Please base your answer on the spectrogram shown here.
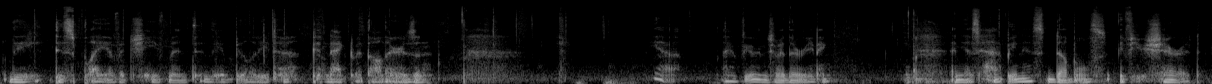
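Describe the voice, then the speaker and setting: A man hosting an ASMR livestream, giving card readings in a gentle, halting way as he thinks aloud. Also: lowish voice, vocal fry, slight background noise. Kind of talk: whispered ASMR, casual tarot card reading.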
